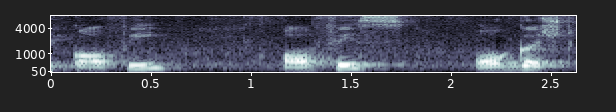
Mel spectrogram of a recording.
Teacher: આ બોલતી વખતે તમે ઉચ્ચાર જે છે પહોળો બતાવશો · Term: પહોળા ઉચ્ચાર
